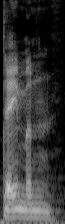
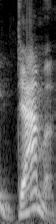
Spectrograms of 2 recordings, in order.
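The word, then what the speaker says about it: Daemon: It'd be Damon and Mud, right? Rather than, because Damon's the Targaryen spelling of the D-A-E, and then you kind of, the A is silent.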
